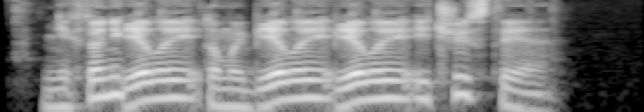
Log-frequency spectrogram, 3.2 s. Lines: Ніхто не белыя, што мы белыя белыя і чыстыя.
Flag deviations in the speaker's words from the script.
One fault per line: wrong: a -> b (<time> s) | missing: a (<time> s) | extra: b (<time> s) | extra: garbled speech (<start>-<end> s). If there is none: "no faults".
no faults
